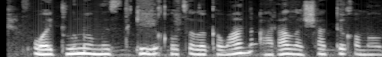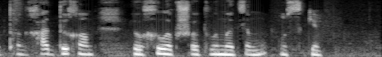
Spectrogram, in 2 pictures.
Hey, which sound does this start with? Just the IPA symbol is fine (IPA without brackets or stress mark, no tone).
w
